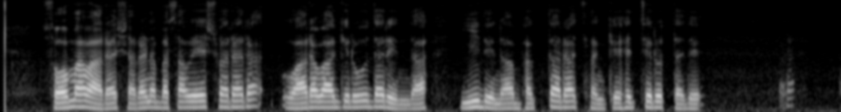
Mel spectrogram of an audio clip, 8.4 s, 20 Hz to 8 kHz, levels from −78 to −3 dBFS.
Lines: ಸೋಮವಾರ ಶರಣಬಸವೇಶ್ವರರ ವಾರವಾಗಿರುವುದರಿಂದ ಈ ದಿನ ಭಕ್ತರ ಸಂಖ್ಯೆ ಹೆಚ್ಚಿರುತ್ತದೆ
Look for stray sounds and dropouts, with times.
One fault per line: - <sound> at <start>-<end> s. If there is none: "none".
- laugh at 7.8-8.0 s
